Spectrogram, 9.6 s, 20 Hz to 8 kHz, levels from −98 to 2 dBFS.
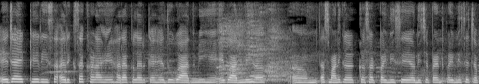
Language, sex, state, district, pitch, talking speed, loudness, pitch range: Chhattisgarhi, female, Chhattisgarh, Sarguja, 220 Hz, 180 wpm, -23 LUFS, 215-230 Hz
